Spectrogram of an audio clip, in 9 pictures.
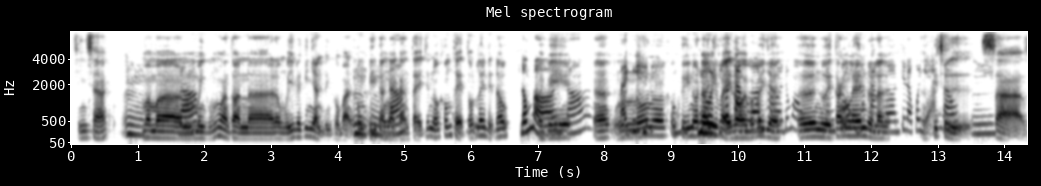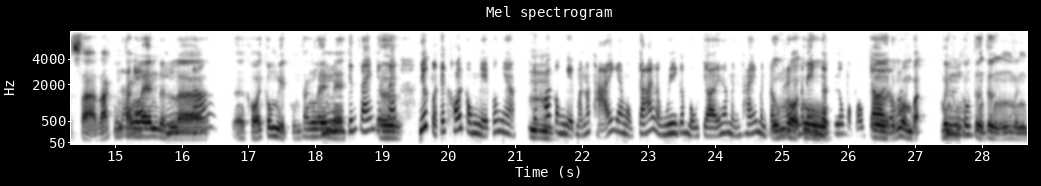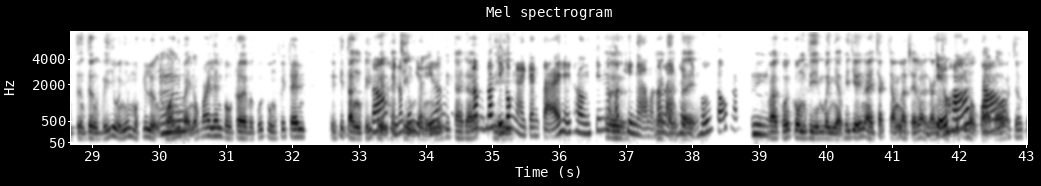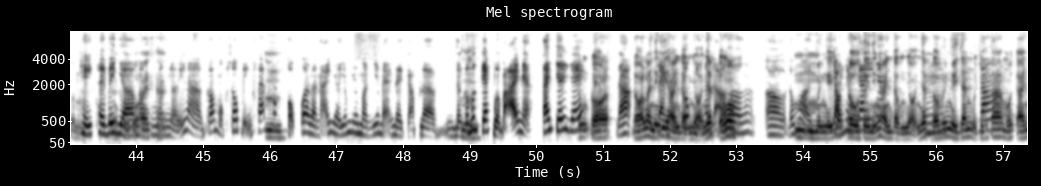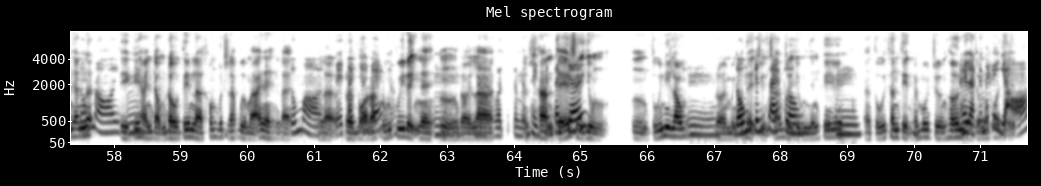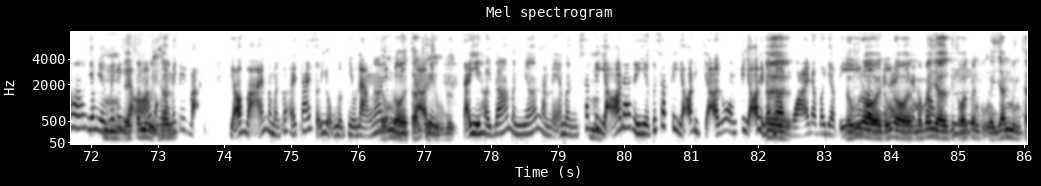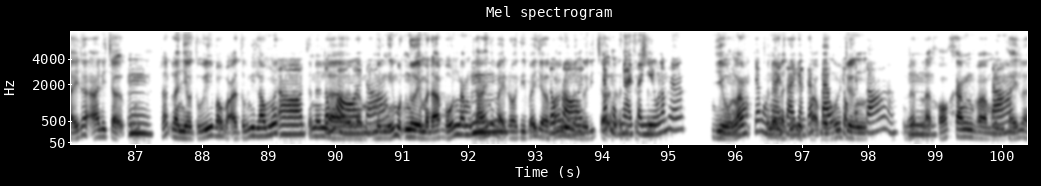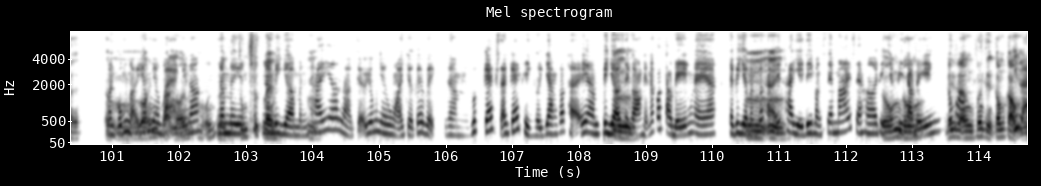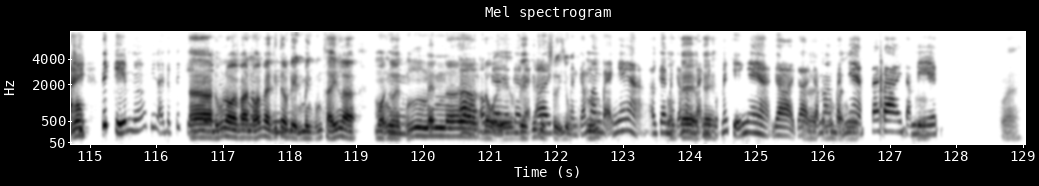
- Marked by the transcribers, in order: tapping; laughing while speaking: "vì"; other background noise; sniff; laughing while speaking: "lại"
- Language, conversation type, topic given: Vietnamese, unstructured, Bạn cảm nhận như thế nào về hiện tượng biến đổi khí hậu?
